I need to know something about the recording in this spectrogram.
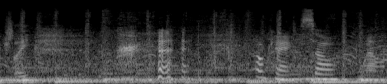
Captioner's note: chuckles lightly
